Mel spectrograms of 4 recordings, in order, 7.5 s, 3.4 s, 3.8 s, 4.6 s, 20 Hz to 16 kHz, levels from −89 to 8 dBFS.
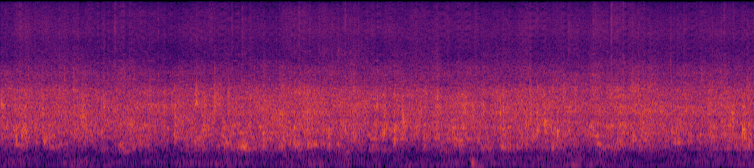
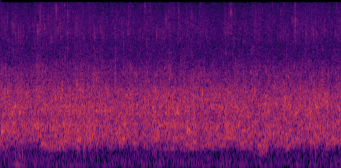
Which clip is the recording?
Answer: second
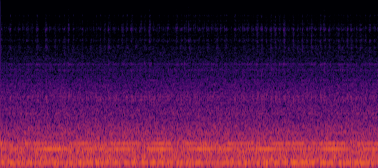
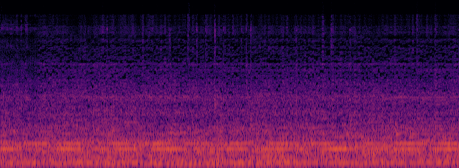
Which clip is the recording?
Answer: first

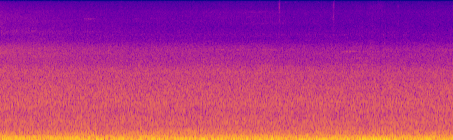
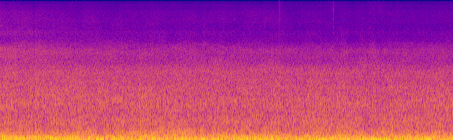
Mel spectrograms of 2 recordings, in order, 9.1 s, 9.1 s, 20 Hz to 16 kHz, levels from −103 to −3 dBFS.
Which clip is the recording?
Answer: first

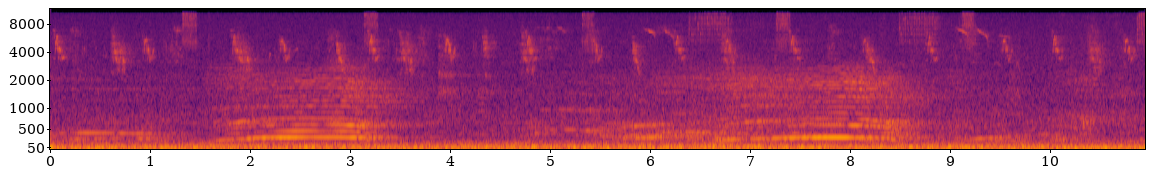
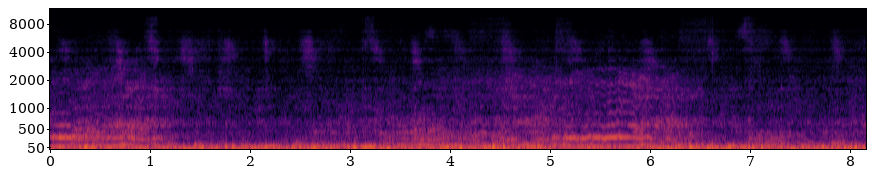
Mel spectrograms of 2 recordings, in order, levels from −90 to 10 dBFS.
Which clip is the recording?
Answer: first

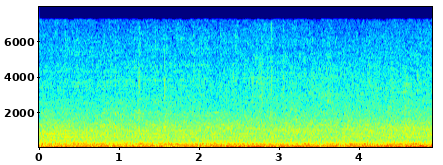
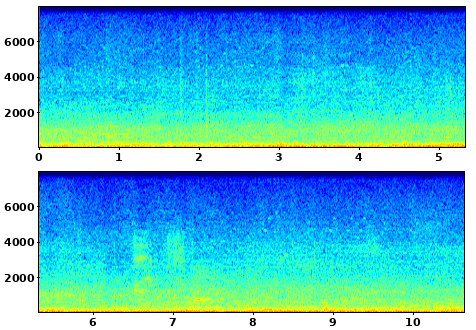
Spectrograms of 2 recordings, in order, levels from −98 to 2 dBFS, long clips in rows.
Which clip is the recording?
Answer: first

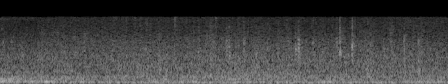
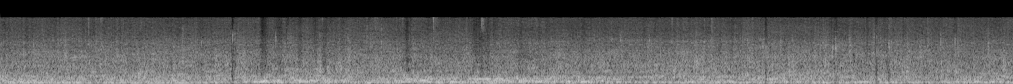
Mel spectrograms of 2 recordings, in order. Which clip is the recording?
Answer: first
